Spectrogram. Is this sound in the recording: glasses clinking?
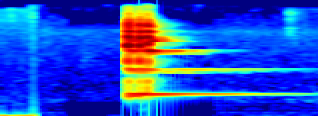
yes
